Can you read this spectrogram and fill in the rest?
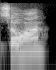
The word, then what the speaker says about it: Sochan: San Antonio Spurs, Jeremy Sochan. Uh-huh. I don't know how to say his last name. Is it Sochan? – It's Sochan.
